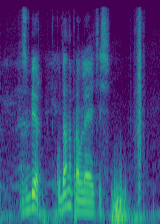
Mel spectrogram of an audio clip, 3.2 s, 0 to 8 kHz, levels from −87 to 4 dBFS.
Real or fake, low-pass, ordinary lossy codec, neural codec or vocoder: real; 7.2 kHz; AAC, 32 kbps; none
